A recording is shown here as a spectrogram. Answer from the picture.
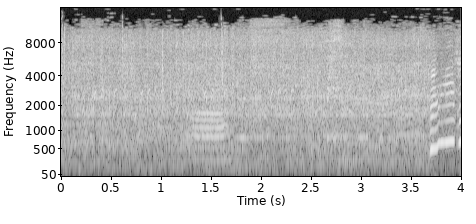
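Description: Pachinko parlour din and the Gundam Unicorn pachinko machine's effects during its fever (jackpot) presentation: a dense, steady wash of machine sound with a short steady chime about a second and a half in.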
